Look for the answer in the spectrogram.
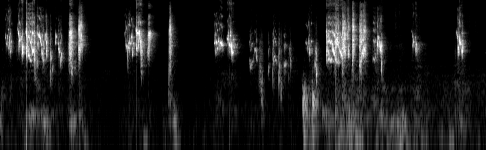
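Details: Pet budgerigars, several kept together, chattering in quick bursts of warbled, buzzy and chirping high notes, with brief pauses between clusters and a few sharp squeaks toward the end; no other sounds are clear.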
